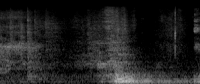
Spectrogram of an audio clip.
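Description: Steel sheet of a sauna stove's stone compartment scraping and grating as the piece, cut free on four sides, is wiggled by hand; it is loose but still held.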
